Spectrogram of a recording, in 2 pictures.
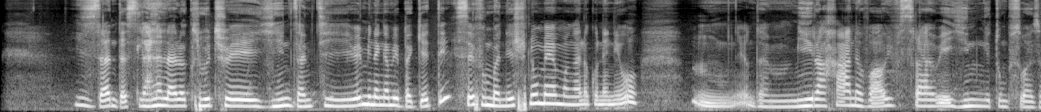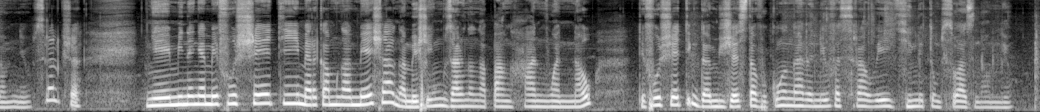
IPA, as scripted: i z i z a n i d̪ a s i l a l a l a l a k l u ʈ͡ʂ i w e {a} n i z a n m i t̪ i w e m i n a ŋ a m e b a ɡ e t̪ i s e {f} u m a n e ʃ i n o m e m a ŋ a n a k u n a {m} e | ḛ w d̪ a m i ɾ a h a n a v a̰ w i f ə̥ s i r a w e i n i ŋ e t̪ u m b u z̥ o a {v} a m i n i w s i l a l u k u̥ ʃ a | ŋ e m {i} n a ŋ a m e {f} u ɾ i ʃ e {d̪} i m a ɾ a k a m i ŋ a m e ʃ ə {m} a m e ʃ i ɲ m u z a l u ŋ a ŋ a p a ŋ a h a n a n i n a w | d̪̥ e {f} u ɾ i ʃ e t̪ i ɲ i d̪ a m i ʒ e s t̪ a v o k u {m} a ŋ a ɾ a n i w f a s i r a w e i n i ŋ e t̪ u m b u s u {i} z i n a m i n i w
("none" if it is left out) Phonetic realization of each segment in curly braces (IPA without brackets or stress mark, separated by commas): i, f, n, z, i, f, t̪, ŋ, f, ŋ, a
